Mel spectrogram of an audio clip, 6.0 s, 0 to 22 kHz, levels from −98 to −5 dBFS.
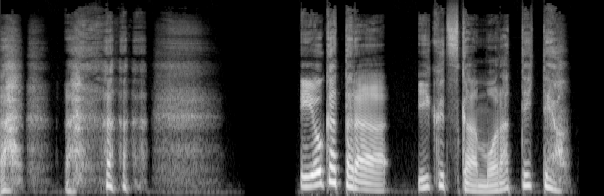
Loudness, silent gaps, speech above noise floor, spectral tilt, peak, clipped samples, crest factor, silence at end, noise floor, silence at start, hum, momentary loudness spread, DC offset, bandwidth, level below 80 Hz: -19 LUFS; none; 67 dB; -4.5 dB/octave; 0 dBFS; under 0.1%; 20 dB; 0.35 s; -84 dBFS; 0 s; none; 21 LU; under 0.1%; 20 kHz; -64 dBFS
